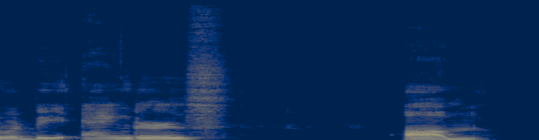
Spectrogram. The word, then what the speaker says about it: Angers: how to pronounce this in english the person pronunciation would be angers um like we say we don't really follow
